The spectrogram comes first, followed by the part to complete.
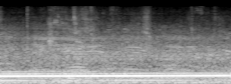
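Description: Tuned Mitsubishi Lancer Evolution IV drag car's turbocharged four-cylinder engine held at high revs under full throttle, one steady note climbing slowly in pitch as the car runs down the strip.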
